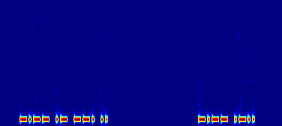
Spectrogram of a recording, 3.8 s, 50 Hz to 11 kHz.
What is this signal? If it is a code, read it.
Morse code, heard as a keyed tone, about 40 wpm, 700 Hz. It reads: YAGI YL
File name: IQE Course 3 - Lesson 89 - YAGI - Two Elements - 40wpm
